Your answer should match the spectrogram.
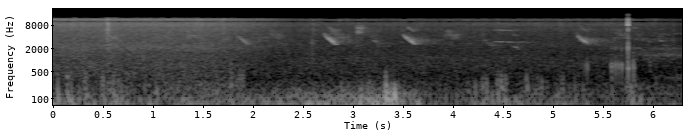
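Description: Birds calling: a handful of short, falling chirps over a low, uneven rumble, with a sharp click near the end.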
